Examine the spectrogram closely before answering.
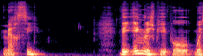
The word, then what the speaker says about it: merci: It was this word that taught me something useful in French, and that is that you always emphasize the last syllable of any word.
